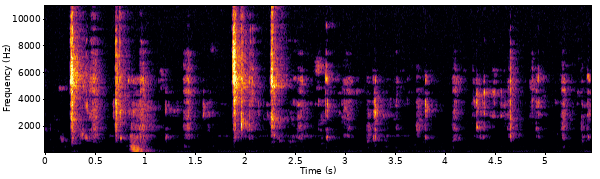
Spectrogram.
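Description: Close-miked chewing of a raw Persian cucumber: irregular wet crunches and mouth smacks, loudest in the first two and a half seconds, with a brief low "mm" about a second in.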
